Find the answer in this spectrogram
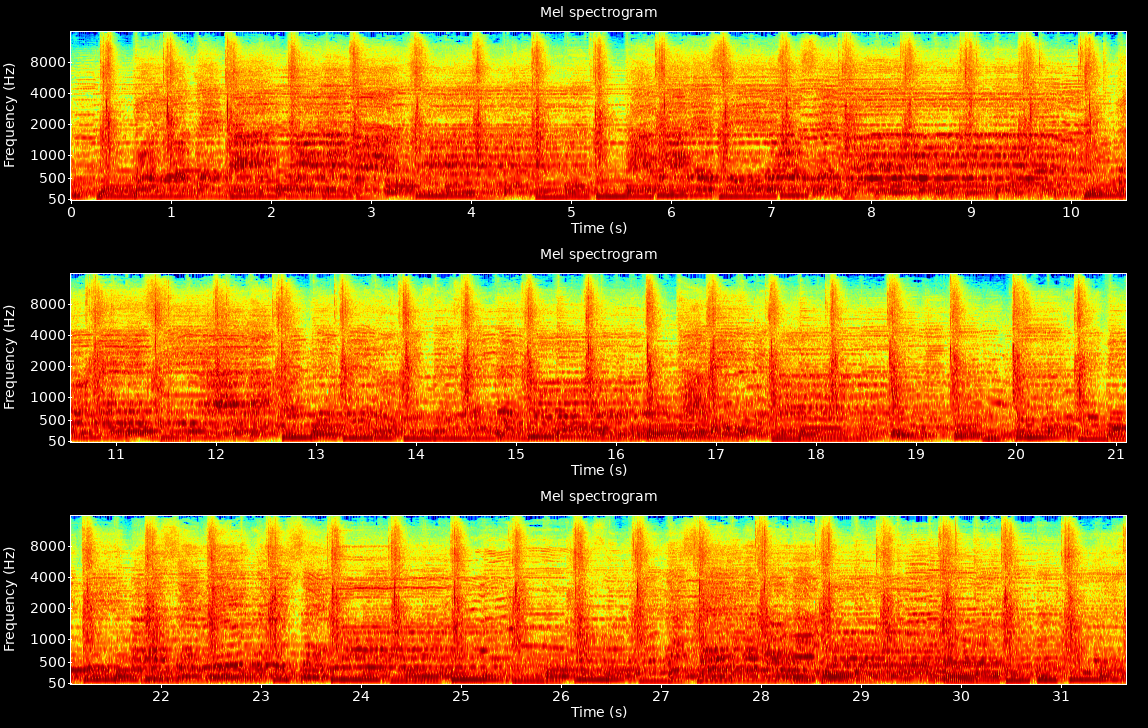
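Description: Congregation singing a Spanish-language worship hymn together, with instrumental accompaniment: a moving bass line and a steady beat.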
